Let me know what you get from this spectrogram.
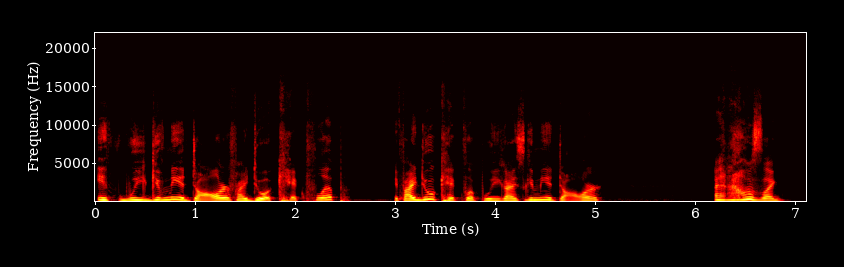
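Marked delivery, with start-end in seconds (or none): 0.0-5.1 put-on lisping child voice, louder. Retelling a kid who came up to them, the speaker imitates a kid's lisp. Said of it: "he was all lispy".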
